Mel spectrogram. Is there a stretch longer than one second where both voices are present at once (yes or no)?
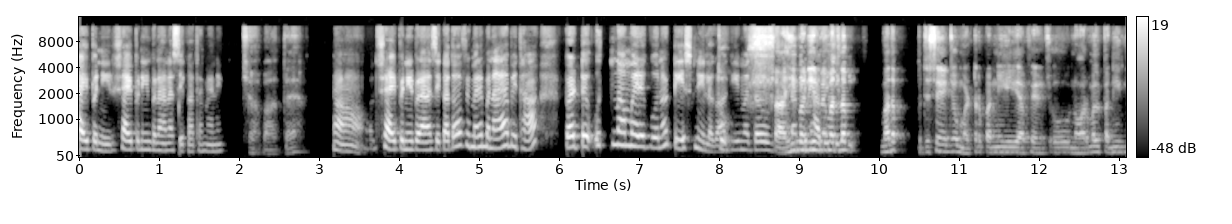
yes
